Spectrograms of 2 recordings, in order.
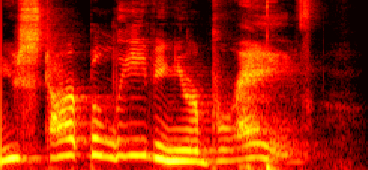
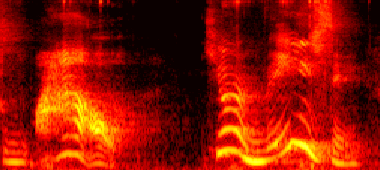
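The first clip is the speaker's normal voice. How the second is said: ordinary delivery, nothing marked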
